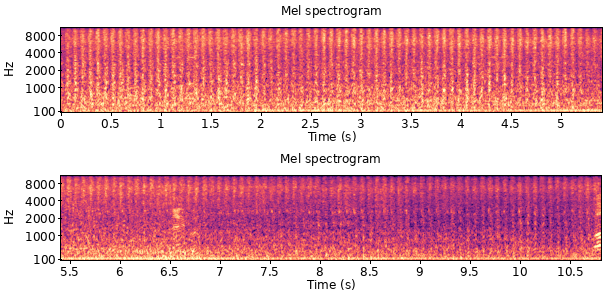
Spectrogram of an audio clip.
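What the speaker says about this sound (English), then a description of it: "We're going to try and pop up to Neil Gardner, who's up in the helicopter there" Helicopter hovering above a mountain bike stage race, a steady, loud rotor thrum and engine roar filling the whole stretch without letup, with a low constant hum beneath it.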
